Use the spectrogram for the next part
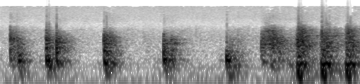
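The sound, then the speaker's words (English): Heavy, urgent pounding on the sheriff's wooden front door at night, about eight or nine loud thuds in an uneven rhythm that quickens toward the end, with no voices. “The sheriff had already locked his office and retired for the night, but Bates rode to his home, threw himself from the saddle, and ran to the sheriff's door.”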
